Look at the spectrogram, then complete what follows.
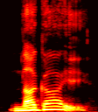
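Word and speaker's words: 長い: We pronounce long as nagai.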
